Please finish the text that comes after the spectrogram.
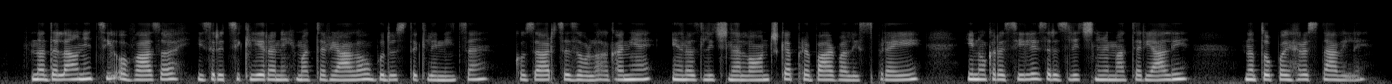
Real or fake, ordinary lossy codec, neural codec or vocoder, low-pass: fake; none; codec, 16 kHz, about 1 kbps, DyCAST, with the encoder's durations; 7.2 kHz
